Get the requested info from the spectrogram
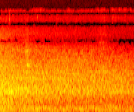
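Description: Faint outdoor background noise: a low rumble and hiss with no distinct event, easing slightly.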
